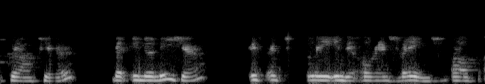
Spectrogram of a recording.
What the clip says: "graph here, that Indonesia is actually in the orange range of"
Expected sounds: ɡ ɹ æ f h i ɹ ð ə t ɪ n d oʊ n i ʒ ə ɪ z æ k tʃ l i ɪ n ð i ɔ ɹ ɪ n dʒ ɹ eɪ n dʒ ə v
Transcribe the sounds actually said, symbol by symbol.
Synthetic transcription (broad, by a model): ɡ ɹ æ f h i ɹ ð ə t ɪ n d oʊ n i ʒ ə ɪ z æ k tʃ l i ɪ n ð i ɔ ɹ ɪ n dʒ ɹ eɪ n dʒ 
